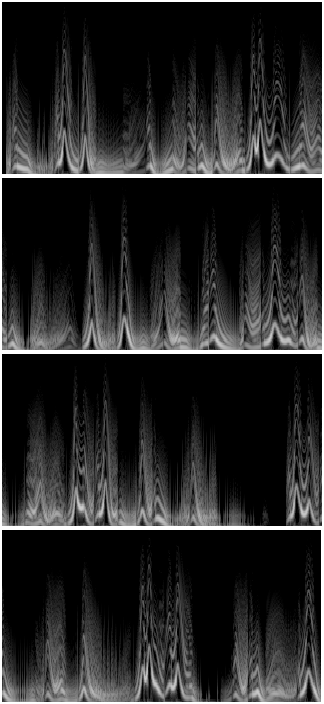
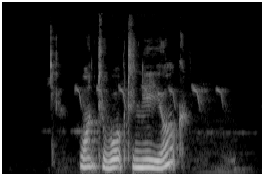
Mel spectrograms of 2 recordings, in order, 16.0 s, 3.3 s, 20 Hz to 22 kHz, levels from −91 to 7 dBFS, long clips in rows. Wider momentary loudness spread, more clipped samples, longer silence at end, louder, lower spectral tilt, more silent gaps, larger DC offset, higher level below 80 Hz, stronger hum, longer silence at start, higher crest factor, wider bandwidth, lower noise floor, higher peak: second, 15 LU vs 21 LU; neither; second, 0 s vs 0.8 s; about the same, -27 LUFS vs -25 LUFS; first, -10 dB/octave vs -7.5 dB/octave; neither; neither; first, -40 dBFS vs -64 dBFS; neither; second, 0.05 s vs 0.6 s; about the same, 14 dB vs 16 dB; second, 9.4 kHz vs 10.5 kHz; second, -70 dBFS vs -86 dBFS; about the same, -12 dBFS vs -12 dBFS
